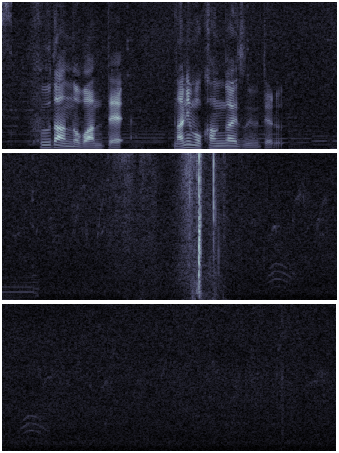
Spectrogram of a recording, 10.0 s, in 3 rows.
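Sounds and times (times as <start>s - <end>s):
faint open-air ambience: 0.0s - 10.0s
short arched bird calls: 5.9s - 7.4s.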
